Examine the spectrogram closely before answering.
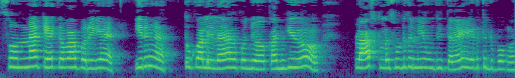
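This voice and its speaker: A woman's cartoonish character voice, extremely high-pitched and monotone, flat in intonation, at a moderate pace. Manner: scolding, exasperated.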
